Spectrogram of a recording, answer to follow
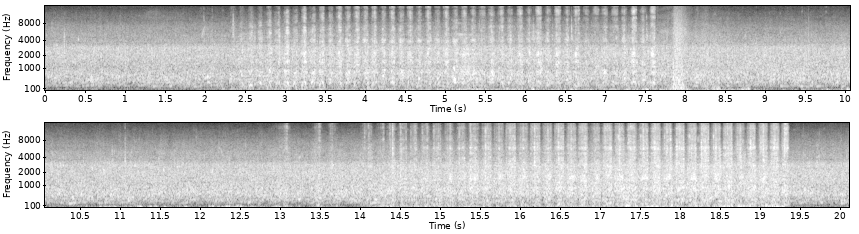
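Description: A small hand saw cutting through a green grand fir pole about an inch and a half thick, in quick, steady back-and-forth strokes. The strokes grow louder and faster in the last few seconds.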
